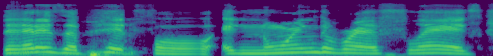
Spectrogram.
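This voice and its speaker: A woman with a normal speaking voice talks at a moderate pace, fairly high in pitch with lively intonation, in a dry, close sound with no echo. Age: 40s. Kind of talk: casual chat.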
